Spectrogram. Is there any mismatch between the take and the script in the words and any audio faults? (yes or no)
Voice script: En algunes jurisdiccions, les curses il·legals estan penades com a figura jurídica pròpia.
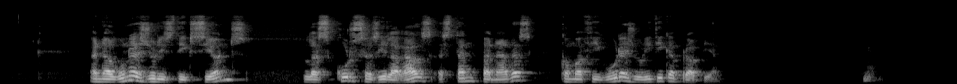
no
